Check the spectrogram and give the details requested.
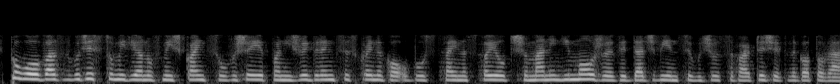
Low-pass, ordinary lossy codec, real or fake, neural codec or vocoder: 7.2 kHz; AAC, 16 kbps; fake; codec, 16 kHz, 0.2 kbps, FocalCodec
